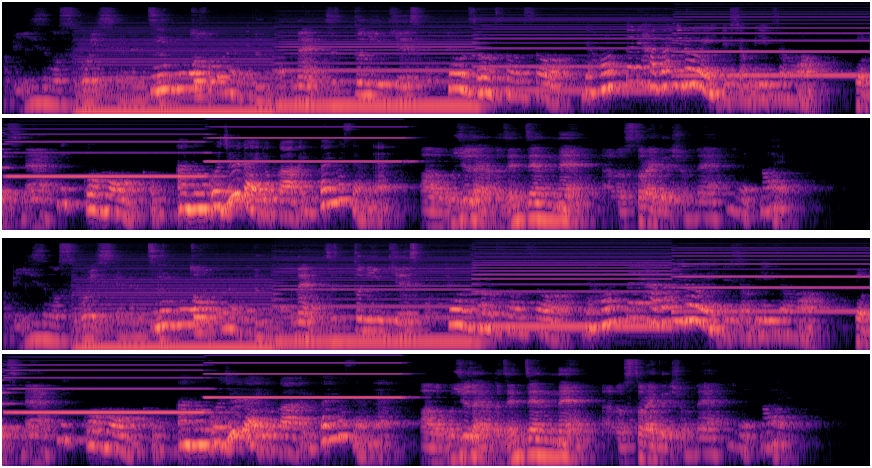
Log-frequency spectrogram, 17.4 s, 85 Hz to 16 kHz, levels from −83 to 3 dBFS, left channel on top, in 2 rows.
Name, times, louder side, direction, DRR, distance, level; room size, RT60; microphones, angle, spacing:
voice 1, 0.0-2.2 2.5-2.6 2.9-4.4 8.5-9.2 12.9-15.9, right 1 dB, 20° right, 0 dB, 0.4 m, -32 dB
sound 1, 0.7-12.7, right 2 dB, 65° right, 0.6 m, -32 dB
voice 2, 1.4-2.9 3.5-3.7 4.5-8.1 9.2-12.5 14.2-14.4 15.9-16.5, left 2 dB, 60° left, 2 dB, 0.5 m, -28 dB
3.1 x 2.4 x 2.4 m, 0.87 s
head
